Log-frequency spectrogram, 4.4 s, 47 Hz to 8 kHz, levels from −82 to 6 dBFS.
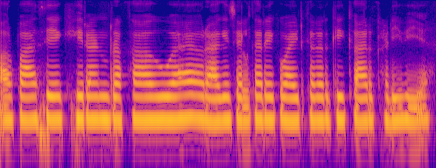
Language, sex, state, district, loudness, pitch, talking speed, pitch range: Hindi, female, Haryana, Rohtak, -12 LUFS, 205 Hz, 245 wpm, 205-210 Hz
